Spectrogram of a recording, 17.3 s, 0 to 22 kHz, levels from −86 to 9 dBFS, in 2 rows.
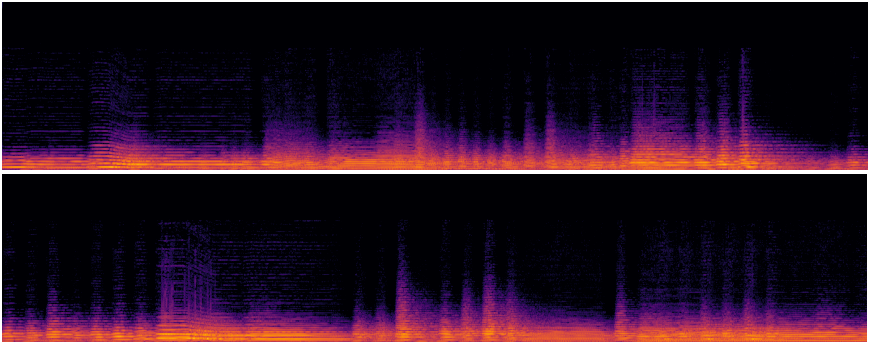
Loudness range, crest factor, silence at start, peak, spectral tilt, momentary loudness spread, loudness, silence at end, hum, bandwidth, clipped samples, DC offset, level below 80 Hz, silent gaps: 5 LU; 18 dB; 0 s; -2 dBFS; -7 dB/octave; 10 LU; -19 LUFS; 0 s; none; 7.8 kHz; under 0.1%; under 0.1%; -52 dBFS; none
